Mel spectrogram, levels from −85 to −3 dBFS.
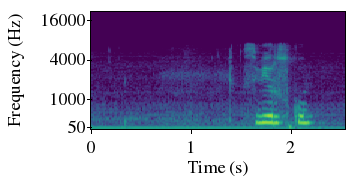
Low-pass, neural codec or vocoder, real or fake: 7.2 kHz; none; real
